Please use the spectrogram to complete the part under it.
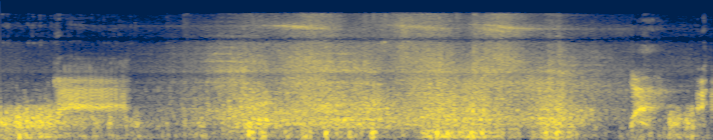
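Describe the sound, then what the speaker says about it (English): A train rolls past a railway crossing close by, a steady loud rumble with rhythmic wheel clatter lasting throughout, overlaid with wind buffeting on the microphone and a short tonal sound near the start and again near the end. "There's a train coming"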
